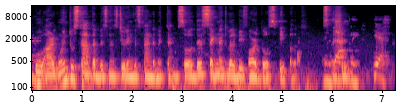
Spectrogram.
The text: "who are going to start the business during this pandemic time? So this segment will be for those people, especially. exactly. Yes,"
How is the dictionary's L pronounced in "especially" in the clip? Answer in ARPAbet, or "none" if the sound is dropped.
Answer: none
